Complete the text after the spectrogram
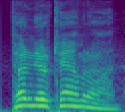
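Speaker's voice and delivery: put-on loud Russian-accented order. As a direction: order it as a pushy Russian doctor. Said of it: "like, Russian accent".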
